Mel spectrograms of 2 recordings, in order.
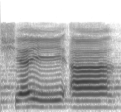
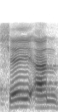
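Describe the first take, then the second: First: The word ends on a vowel without n. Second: The word ends with an n sound. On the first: The speaker calls it right. "tapi syai'a" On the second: The speaker calls it wrong. "Tidak syai'an"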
